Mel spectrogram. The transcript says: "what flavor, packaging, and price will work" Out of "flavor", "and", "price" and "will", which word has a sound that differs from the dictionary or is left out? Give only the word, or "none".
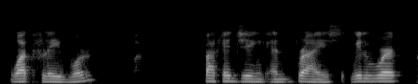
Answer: none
